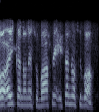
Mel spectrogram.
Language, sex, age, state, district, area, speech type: Manipuri, male, 30-45, Manipur, Kangpokpi, urban, conversation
